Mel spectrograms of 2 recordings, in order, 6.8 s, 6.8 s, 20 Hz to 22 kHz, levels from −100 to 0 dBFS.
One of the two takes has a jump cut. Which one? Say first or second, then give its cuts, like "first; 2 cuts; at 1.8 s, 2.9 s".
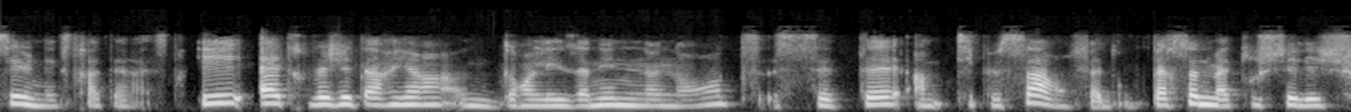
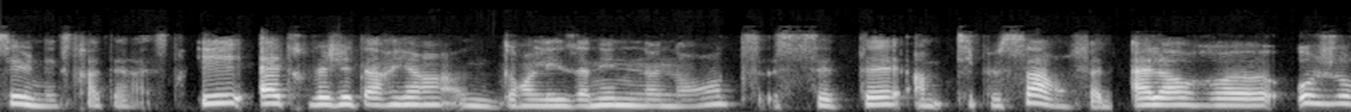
second; 1 cut; at 5.5 s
